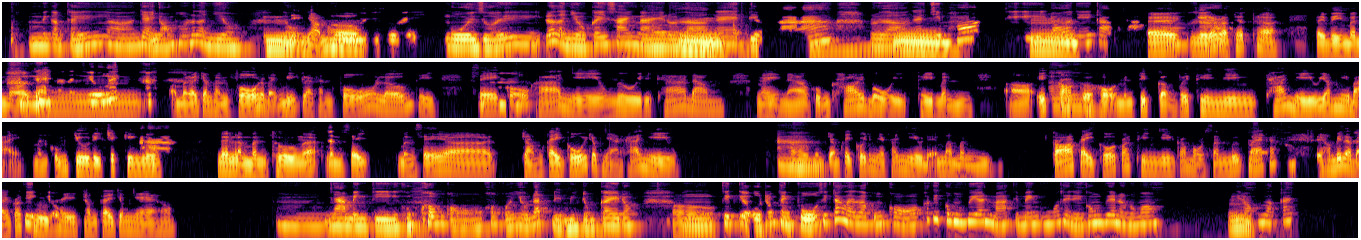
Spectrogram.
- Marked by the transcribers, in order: tapping; static; other street noise; distorted speech; other background noise; chuckle; in English: "chill"; chuckle; in English: "trekking"; alarm; unintelligible speech; laughing while speaking: "cũng"
- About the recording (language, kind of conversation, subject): Vietnamese, unstructured, Bạn có thấy thiên nhiên giúp bạn giảm căng thẳng không?
- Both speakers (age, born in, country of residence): 25-29, Vietnam, Vietnam; 25-29, Vietnam, Vietnam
